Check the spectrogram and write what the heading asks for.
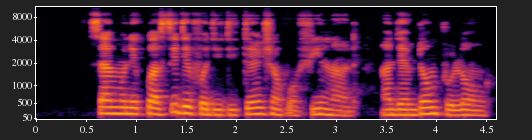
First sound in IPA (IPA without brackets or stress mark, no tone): s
